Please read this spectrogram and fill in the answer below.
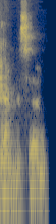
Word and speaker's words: Shamisen: Shamisen. Yeah. Yep. Shamisen.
